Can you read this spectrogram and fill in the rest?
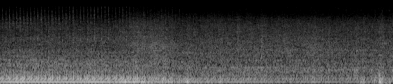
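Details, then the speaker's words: Renault Clio petrol engine idling: raspy, puffing exhaust leak from a completely broken exhaust pipe at the catalytic converter, which also shows impact damage. "Araçtaki egzoz kaçağı da şuradan arkadaşlar. Görüyorsunuz burası komple kırılmış. Konvektörün olduğu nokta. Ses de geliyordur."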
